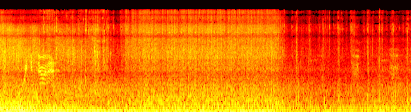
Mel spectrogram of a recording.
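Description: Footsteps tread on hard pavement.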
